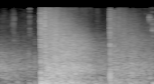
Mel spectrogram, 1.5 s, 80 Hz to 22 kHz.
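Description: Musket volley in the Civil War game War of Rights: two sharp, loud gunfire blasts about 0.7 seconds apart, the first heavy and booming, the second slightly lighter, each trailing off into smoky rumble.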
